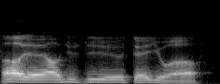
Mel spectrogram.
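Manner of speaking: offhand, casual put-on tough-guy voice. Imitating the player's offhand finish: Sylvester Stallone voice. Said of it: "That just sounded like Sylvester Stallone then".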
